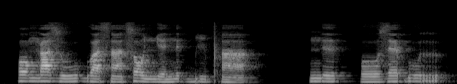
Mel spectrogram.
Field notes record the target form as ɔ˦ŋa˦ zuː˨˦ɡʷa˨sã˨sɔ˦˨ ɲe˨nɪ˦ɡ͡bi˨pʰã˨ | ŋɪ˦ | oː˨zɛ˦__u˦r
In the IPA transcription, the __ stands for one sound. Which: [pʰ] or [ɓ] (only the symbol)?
ɓ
